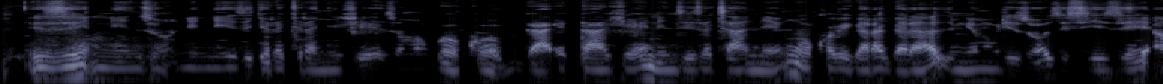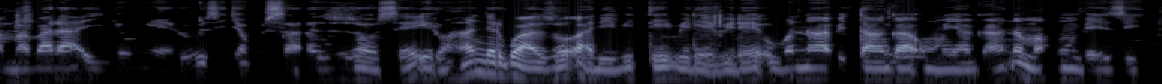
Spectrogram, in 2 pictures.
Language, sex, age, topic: Kinyarwanda, male, 18-24, government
